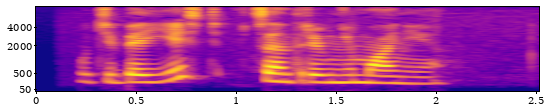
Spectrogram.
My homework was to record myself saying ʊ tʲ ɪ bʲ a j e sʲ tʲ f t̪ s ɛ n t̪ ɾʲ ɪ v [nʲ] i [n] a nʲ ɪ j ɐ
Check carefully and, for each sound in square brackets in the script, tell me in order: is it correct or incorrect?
correct, incorrect: m

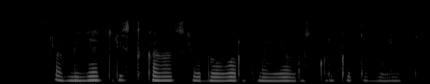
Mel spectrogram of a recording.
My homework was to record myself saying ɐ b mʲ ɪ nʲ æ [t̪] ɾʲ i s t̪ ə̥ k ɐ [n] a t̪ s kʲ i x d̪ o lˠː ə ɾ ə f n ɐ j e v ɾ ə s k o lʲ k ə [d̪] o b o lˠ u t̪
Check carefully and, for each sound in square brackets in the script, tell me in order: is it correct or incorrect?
correct, correct, incorrect: t̪

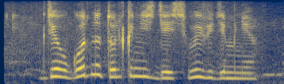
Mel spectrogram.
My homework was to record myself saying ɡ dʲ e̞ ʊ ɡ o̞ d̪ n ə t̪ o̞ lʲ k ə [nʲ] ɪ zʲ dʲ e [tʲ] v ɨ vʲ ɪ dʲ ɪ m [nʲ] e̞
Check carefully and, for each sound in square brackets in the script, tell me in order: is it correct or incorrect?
correct, incorrect: sʲ, correct

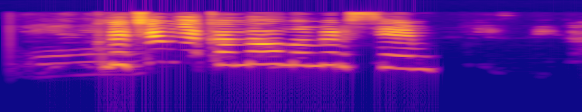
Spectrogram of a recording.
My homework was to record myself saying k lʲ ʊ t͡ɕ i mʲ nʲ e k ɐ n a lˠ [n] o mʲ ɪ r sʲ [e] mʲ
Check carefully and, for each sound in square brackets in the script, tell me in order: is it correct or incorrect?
correct, correct

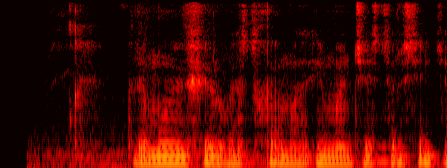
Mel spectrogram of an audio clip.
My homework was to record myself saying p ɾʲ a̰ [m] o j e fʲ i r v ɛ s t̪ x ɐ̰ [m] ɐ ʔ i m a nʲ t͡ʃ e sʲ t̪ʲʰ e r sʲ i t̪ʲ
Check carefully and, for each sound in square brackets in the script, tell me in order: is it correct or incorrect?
correct, correct

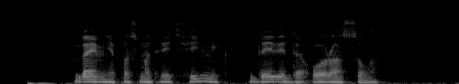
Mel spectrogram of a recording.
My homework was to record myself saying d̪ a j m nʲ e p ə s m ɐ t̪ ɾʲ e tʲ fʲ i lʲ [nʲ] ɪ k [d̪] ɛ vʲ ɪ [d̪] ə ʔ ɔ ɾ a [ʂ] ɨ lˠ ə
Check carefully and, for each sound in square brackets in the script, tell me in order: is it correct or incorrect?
incorrect: mʲ, correct, correct, incorrect: s

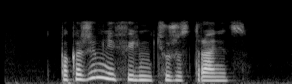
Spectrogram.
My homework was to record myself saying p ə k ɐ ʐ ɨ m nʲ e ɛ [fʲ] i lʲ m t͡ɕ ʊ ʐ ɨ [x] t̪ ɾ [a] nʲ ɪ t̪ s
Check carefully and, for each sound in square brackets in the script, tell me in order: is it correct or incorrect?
correct, incorrect: s, correct

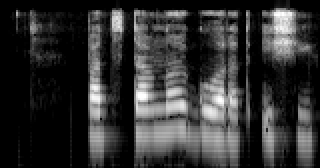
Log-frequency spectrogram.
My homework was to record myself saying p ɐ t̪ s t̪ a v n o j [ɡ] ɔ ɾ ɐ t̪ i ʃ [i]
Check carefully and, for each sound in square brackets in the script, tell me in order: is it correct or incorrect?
correct, correct

